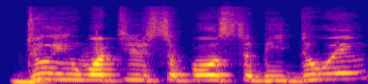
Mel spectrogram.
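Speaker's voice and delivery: usual speaking voice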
